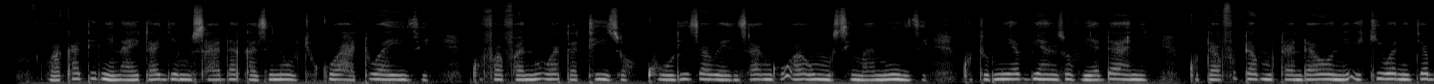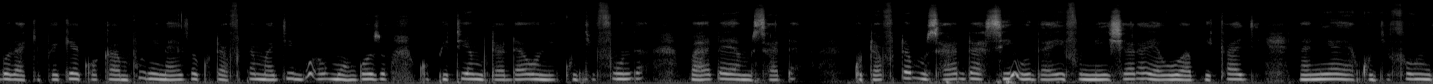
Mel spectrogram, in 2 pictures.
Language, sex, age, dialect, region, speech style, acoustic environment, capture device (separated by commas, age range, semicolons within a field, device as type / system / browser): Swahili, female, 25-34, Kenya - Mombasa, Kenya, happy; relaxed; focused, people talking; silence; appliances, mobile / Linux / Chrome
